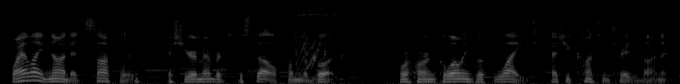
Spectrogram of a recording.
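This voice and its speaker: A man narrating a dark horror fanfiction in a steady, measured storytelling voice. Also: mid-range voice, faint music behind. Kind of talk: dramatic horror story reading.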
